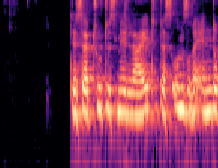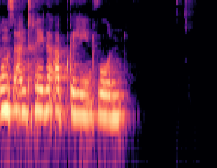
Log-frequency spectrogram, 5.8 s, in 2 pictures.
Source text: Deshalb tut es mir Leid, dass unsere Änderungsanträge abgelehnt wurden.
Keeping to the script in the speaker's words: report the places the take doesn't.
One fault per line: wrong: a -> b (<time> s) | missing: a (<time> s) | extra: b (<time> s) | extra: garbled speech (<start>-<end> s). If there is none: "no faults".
no faults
